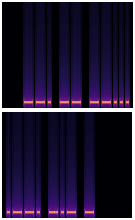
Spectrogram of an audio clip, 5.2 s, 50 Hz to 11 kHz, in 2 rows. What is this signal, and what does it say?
Morse code, heard as a keyed tone, about 20 wpm, 700 Hz. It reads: GM7PKT
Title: 2023 SOTA Activator Call Signs - 20wpm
